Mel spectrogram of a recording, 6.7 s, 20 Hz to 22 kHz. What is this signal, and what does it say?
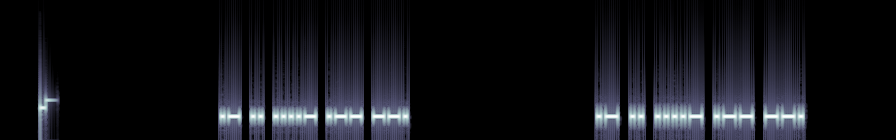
Morse code, heard as a keyed tone, about 35 wpm, 700 Hz. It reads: AI4WG AI4WG
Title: Speed Racing - USA Call Signs 28wpm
